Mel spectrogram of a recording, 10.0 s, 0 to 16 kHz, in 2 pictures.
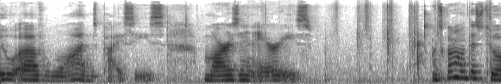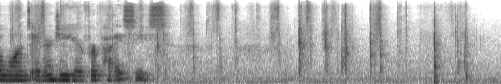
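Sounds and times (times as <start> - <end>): cards being shuffled by hand: 2.6 - 9.8.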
